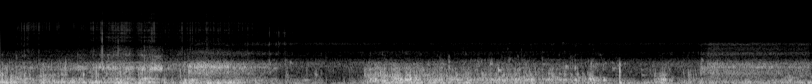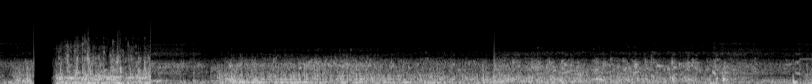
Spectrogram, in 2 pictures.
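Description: Muffled underwater rumbling and gurgling of a diver's exhaled air bubbles and churning water as he digs in the sand, rising and falling unevenly. The sound cuts out completely for a moment about eight and a half seconds in.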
